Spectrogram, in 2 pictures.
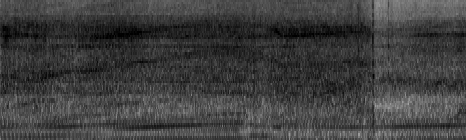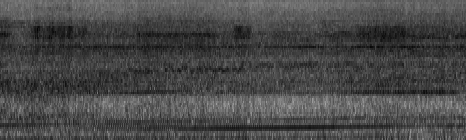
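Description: A car's engine accelerates hard on a top speed run, rising through the revs with a brief dip at a gear change before climbing again, loud and close with wind and road roar.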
